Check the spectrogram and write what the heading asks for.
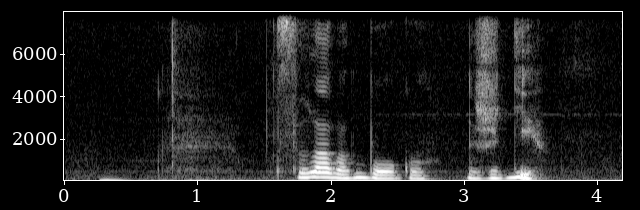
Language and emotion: Russian, neutral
